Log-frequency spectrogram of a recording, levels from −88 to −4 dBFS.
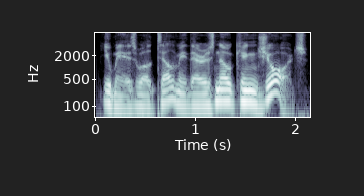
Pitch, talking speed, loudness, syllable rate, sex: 115 Hz, 305 wpm, -15 LUFS, 6.5 syllables/s, male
